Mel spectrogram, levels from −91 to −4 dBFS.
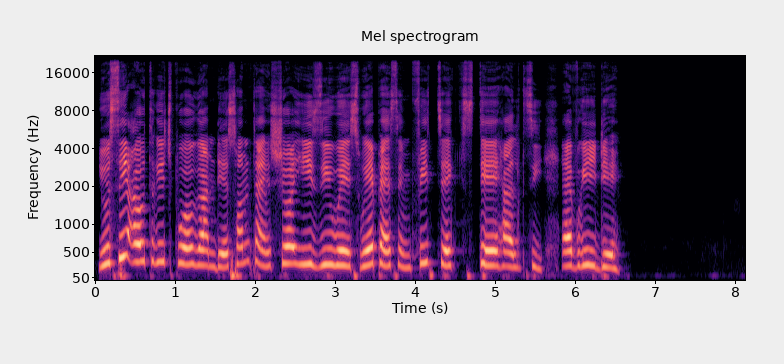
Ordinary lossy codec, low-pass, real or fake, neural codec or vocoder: none; 19.8 kHz; real; none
